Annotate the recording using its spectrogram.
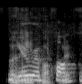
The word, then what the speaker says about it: Eurepoc: Ihr beide seid an einem Forschungsprojekt beteiligt, das Eurepoc, wie ist die Betonung? – Eurepoc, ne? Würden wir wahrscheinlich sagen. – Eurepoc, okay, ja, vielleicht ein bisschen weniger deutsch ausgesprochen.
